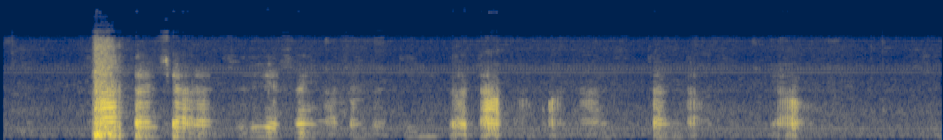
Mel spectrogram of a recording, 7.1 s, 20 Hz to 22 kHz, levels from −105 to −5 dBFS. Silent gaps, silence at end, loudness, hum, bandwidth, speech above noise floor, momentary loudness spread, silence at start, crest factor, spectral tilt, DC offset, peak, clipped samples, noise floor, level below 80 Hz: none; 1.05 s; -24 LUFS; none; 8 kHz; 31 dB; 27 LU; 0.7 s; 26 dB; -6 dB/octave; under 0.1%; -2 dBFS; under 0.1%; -59 dBFS; -68 dBFS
